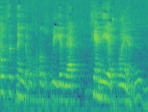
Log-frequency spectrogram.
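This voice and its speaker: A woman speaks with lively intonation. There is noticeable background noise and audible room echo. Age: old. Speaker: senior resident at town meeting. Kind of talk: public comment at community meeting. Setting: public meeting in a library.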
